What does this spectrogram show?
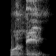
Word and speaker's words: অতীত: যদি হ্রস্বইকার থাকে বা দীর্ঘইকার থাকে তাহলে পূর্বের যে স্বরেয়টা রয়েছে এটা অতে পরিণত হবে। কিসে পরিণত হবে? অতে পরিণত হবে। তাহলে আমাদের এটার উচ্চারণ কি হলো? অ তয় হিসি তয় হসন্ত, অতীত।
